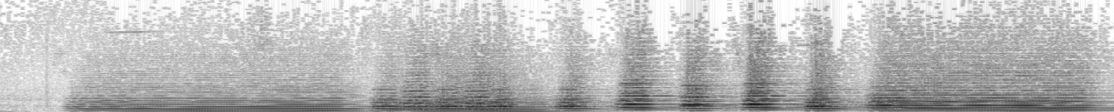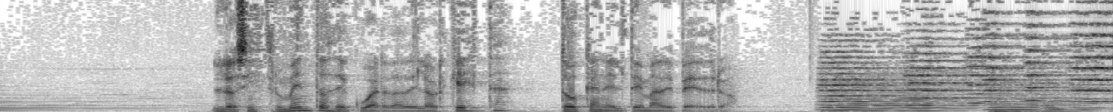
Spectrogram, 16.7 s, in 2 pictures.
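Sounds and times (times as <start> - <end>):
French horns playing: 0.5 - 9.6, 14.5 - 16.6
speech: 10.0 - 14.0.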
